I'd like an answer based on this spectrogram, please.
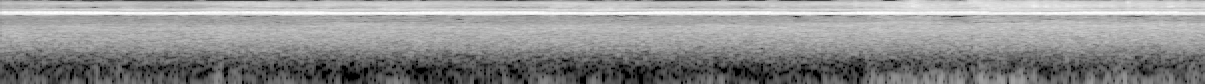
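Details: Crickets at night on a peaceful summer night, a steady high-pitched continuous trill holding one bright tone throughout, with soft hissing wind-like noise underneath.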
